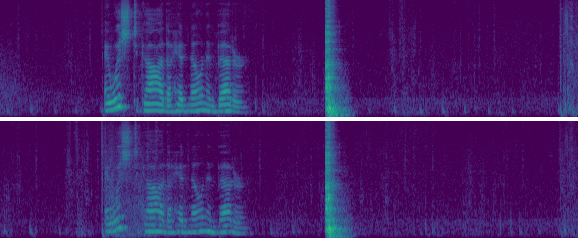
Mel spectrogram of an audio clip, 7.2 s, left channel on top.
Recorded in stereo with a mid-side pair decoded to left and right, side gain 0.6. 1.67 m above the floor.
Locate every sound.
1.3 s a woman speaking: 65° left, 2 m
4.1 s a door slam: 15° left, 1.7 m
